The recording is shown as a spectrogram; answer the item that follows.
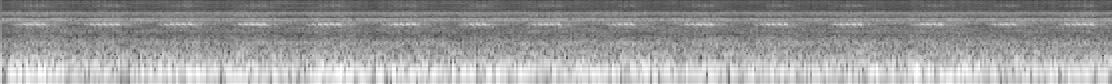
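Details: Grass insects recorded as a pure nature sleep sound: a bright, high chirp repeated at a regular pace of about three per second, with a continuous deep background rumble and faint high steady hiss.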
